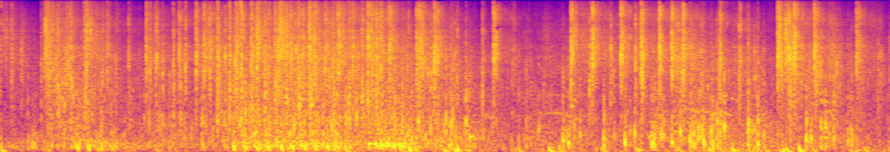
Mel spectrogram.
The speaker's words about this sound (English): A man ran up warning that these weren't rubber bullets, but live ammunition fired by the Bahrain Defense Forces, or BDF, on its own citizens.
